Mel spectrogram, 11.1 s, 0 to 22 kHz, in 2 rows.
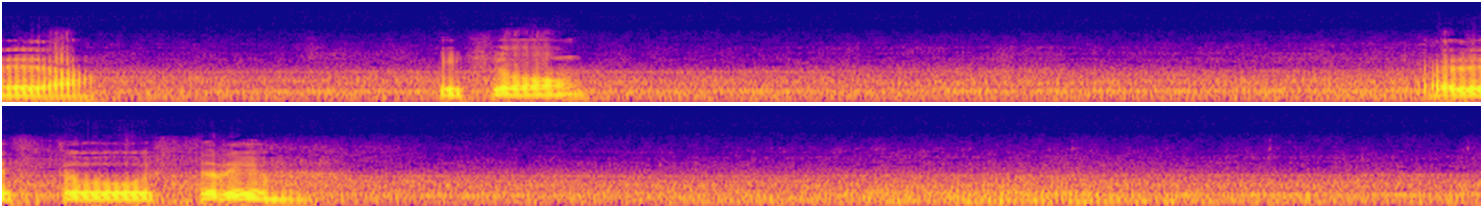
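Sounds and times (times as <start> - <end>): scooter engine and road drone: 0.0 - 11.0.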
